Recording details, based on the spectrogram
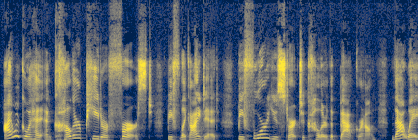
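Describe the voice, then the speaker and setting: A woman's voice: mid-range voice, a bit bright. A woman teacher talking children through a drawing step by step, conversational and encouraging, often checking in with short questions.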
